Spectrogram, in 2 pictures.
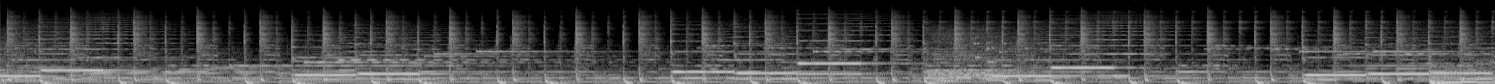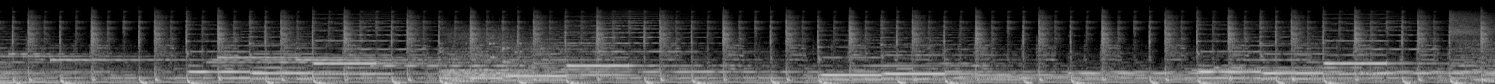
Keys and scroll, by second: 26.6 Escape, 27.0 s.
